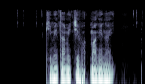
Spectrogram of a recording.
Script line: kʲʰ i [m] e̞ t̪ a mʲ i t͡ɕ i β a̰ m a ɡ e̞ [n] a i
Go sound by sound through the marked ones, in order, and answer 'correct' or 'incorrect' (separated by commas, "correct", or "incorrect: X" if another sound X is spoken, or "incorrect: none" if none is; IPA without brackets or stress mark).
correct, correct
